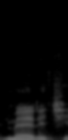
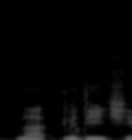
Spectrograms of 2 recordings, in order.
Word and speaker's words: Medici: Medici, you pronounce it Medici, not Medici, but whatever.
